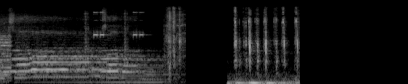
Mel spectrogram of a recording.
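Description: Background music ends under a DSLR camera sound: two short high beeps about a second in, then, after a brief gap, a rapid burst of shutter clicks lasting under a second.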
